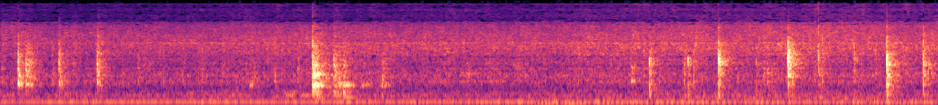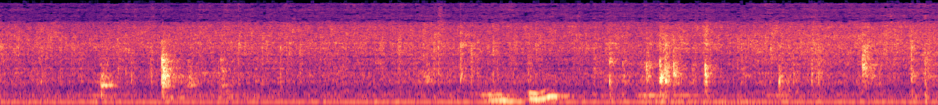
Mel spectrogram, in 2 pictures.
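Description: Onion and garlic sizzling in hot cooking oil for kaldereta, a soft steady frying hiss broken by scattered stirring clicks and scrapes, with no one speaking.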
